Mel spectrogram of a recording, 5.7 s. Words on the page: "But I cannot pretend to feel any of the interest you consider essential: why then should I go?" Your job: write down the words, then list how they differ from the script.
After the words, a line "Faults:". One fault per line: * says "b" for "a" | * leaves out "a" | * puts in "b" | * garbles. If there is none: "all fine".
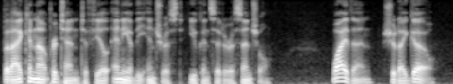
"But I cannot pretend to feel any of the interest you consider essential: why then should I go?"
Faults:
all fine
